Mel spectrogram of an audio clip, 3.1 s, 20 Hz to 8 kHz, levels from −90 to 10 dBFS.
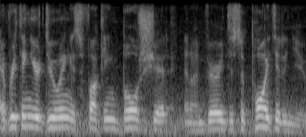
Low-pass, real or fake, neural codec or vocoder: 7.2 kHz; real; none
